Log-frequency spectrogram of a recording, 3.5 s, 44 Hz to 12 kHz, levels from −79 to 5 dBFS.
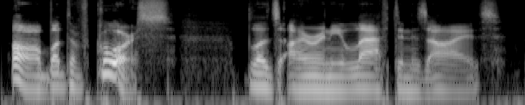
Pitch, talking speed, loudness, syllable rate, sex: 115 Hz, 170 wpm, -20 LUFS, 5.2 syllables/s, male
